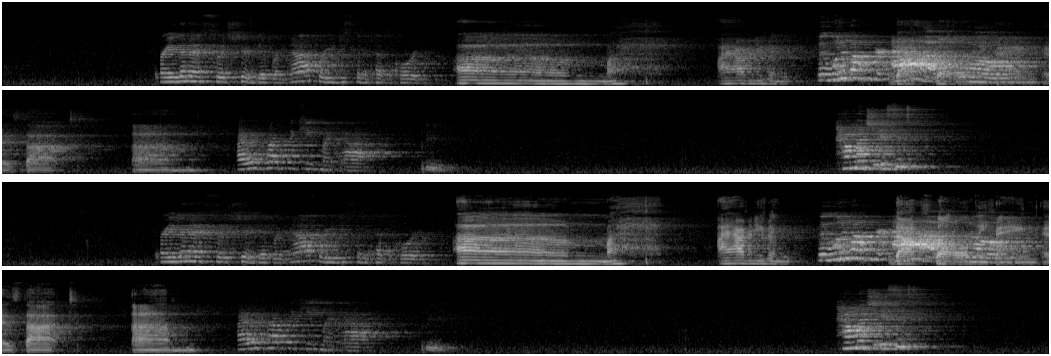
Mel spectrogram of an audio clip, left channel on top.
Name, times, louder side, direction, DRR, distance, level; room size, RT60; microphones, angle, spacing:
voice 1, 1.5-4.3 9.8-10.3 12.8-14.1 14.7-14.9, left 2 dB, 30° left, 0 dB, 0.7 m, -36 dB
voice 2, 4.5-6.6 7.2-7.9 8.9-11.2 11.8-12.4, right 6 dB, 40° right, 9 dB, 0.3 m, -30 dB
voice 3, 8.2-10.1 18.8-19.6, equal, 70° left, -4 dB, 2.0 m, -22 dB
6.4 x 5.5 x 5.4 m, 1.2 s
head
